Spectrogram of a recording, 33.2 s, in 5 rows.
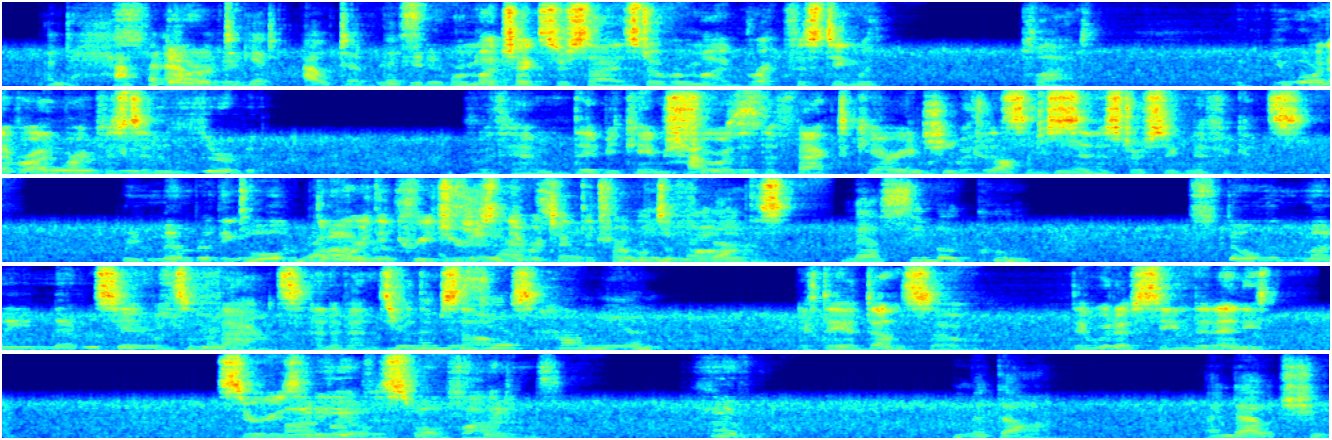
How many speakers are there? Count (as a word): three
